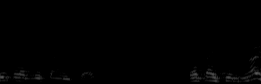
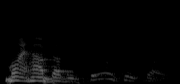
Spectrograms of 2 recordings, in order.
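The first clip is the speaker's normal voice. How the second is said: reluctant objection; 11 dB louder than usual. Retold or imitated. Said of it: "You say".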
